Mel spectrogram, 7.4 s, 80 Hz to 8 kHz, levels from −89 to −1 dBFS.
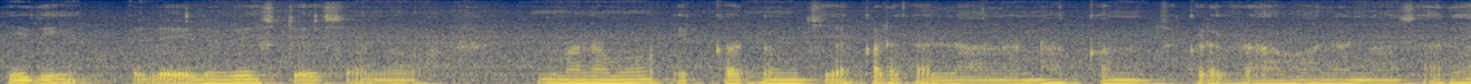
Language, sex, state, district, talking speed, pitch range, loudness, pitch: Telugu, male, Andhra Pradesh, Manyam, 105 wpm, 115-125 Hz, -15 LUFS, 120 Hz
